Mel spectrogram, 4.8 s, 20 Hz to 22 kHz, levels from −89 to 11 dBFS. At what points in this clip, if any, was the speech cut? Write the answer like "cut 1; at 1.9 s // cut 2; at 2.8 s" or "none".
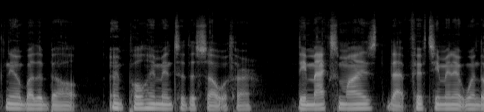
cut 1; at 2.8 s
